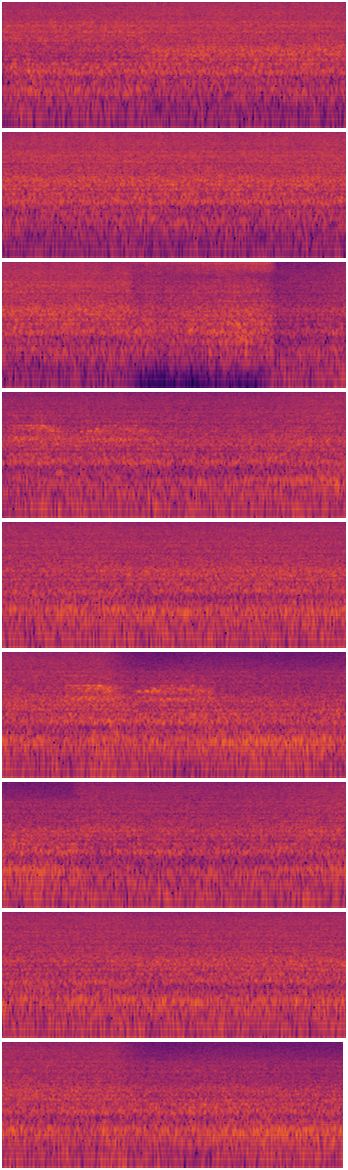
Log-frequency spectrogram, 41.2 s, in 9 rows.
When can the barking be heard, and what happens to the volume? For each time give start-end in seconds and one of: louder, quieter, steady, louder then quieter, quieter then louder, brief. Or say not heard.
not heard.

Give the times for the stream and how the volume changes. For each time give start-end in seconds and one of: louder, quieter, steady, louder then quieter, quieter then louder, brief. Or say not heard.
0.0-41.1 steady.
